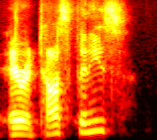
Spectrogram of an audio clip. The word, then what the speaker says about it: Eratosthenes: Are you guys familiar with an ancient Greek known as, I'm gonna mispronounce this, Eratosthenes? – Close. – Eratosthenes? – There you Eratosthenes.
